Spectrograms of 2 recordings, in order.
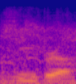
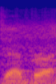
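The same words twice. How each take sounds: First: It is said the speaker's own, non-Australian way. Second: It is said the Australian way.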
